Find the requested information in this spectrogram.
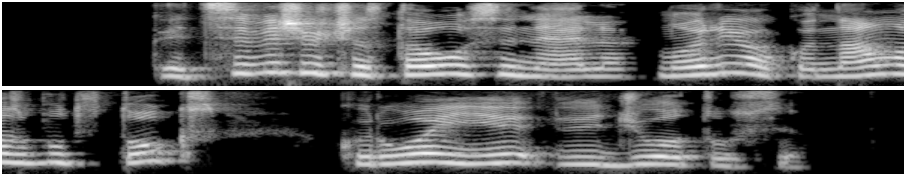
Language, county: Lithuanian, Marijampolė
